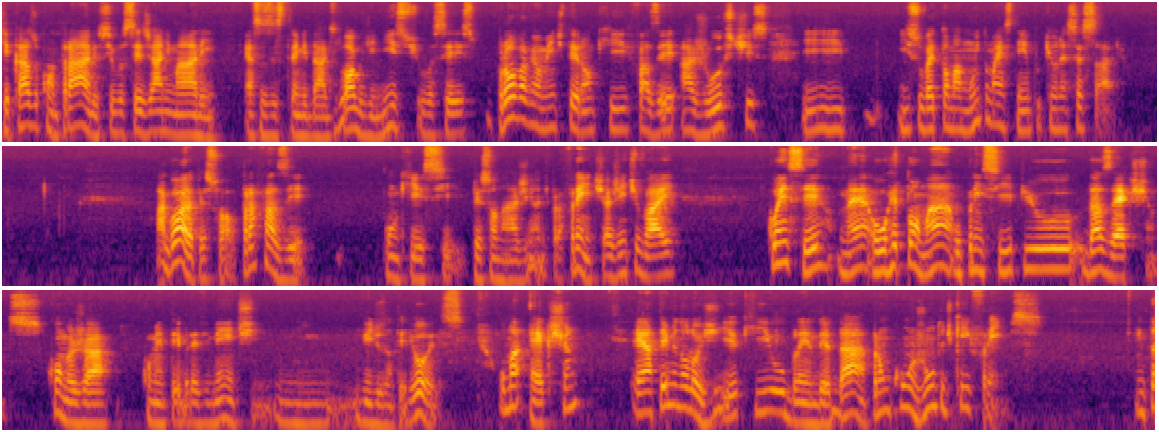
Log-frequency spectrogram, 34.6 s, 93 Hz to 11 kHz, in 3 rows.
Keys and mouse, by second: 13.0 ctrl+middle click, 13.6 middle click, 15.5 ctrl+Tab, 16.6 middle click, 17.2 ctrl+middle click, 18.4 ctrl+Tab.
